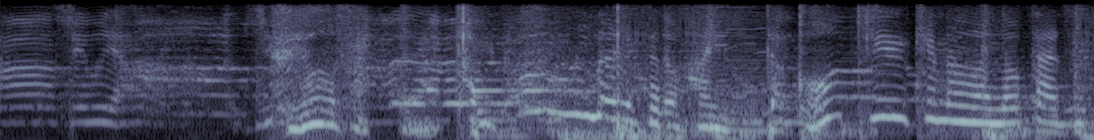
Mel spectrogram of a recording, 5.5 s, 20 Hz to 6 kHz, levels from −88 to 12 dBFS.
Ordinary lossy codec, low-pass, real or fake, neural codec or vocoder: none; 5.4 kHz; fake; codec, 24 kHz, 0.9 kbps, WavTokenizer, medium music audio release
